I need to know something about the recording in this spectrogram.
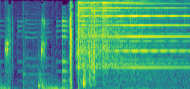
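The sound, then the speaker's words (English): A few short tonal blips lead into a bell on the show After Further Review that rings out with a bright, sustained metallic tone, its shimmering overtones holding steady without talk over it. “You know what that means. That's the bell.”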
